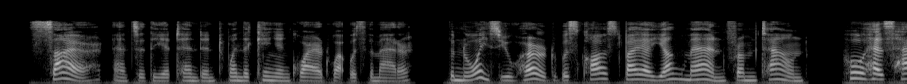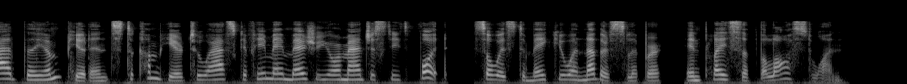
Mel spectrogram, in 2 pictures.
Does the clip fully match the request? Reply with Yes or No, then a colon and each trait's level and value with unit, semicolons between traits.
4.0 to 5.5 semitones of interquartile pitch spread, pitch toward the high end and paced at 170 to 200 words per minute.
Yes: average, 5.2 semitones; high, 210 Hz; average, 180 wpm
